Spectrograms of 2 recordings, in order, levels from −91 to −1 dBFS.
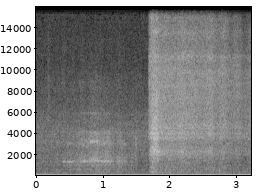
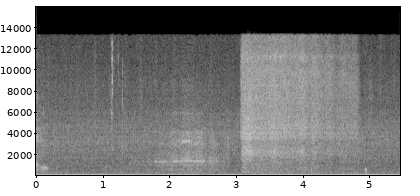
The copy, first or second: second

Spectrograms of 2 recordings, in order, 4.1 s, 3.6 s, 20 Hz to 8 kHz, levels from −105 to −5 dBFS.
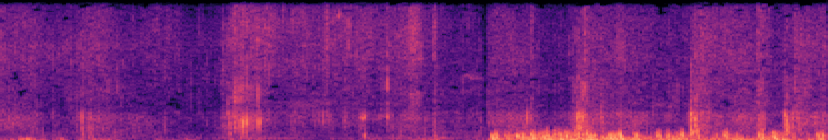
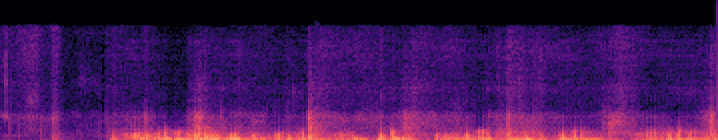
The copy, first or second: second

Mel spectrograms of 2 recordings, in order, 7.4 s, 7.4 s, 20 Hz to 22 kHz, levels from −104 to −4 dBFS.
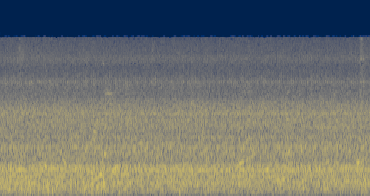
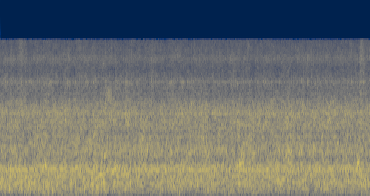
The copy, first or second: second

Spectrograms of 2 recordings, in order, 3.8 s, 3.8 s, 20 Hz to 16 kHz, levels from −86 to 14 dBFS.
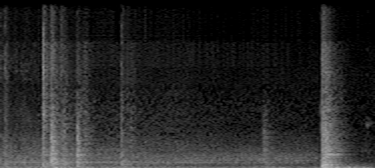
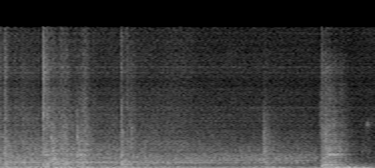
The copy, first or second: second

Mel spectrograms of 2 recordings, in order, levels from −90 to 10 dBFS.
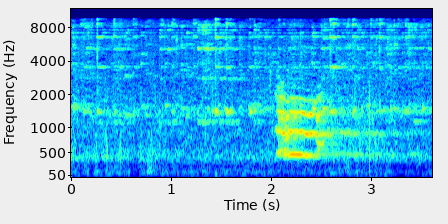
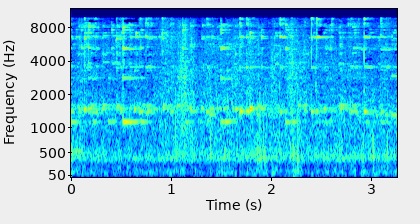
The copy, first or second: first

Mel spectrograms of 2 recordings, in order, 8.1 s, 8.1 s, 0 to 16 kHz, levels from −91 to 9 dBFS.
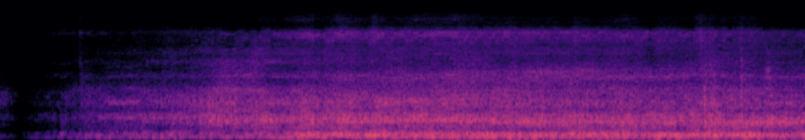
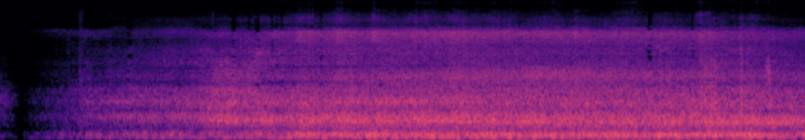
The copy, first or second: first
